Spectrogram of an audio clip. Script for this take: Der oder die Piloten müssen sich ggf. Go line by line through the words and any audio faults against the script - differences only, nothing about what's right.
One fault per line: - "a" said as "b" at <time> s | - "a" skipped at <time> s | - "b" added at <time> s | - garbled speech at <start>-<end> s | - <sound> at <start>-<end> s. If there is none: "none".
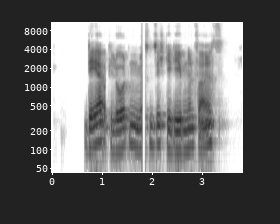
- "oder die" skipped at 1.1 s
- dropout at 1.8-1.9 s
